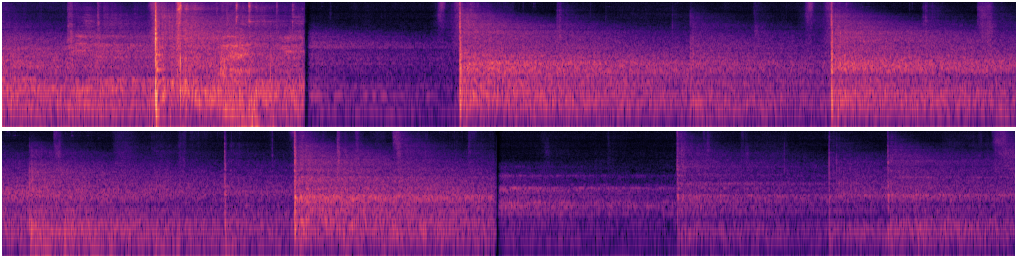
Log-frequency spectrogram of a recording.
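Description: Tennis balls struck with a racket and bouncing on an indoor court: a sharp hit every few seconds, each echoing in the large hall.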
